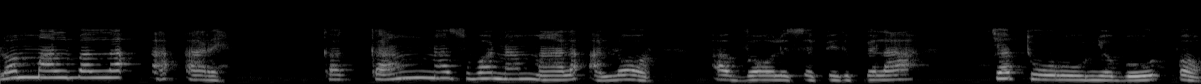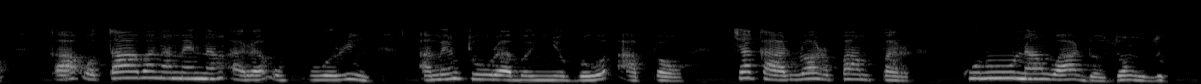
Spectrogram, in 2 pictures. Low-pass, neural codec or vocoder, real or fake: 5.4 kHz; none; real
